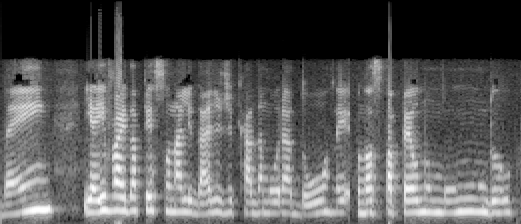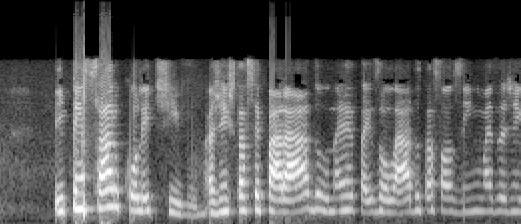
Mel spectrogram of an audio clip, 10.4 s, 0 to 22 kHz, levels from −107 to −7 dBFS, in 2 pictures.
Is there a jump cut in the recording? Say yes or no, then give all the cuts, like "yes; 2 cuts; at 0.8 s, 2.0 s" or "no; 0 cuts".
yes; 1 cut; at 3.5 s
